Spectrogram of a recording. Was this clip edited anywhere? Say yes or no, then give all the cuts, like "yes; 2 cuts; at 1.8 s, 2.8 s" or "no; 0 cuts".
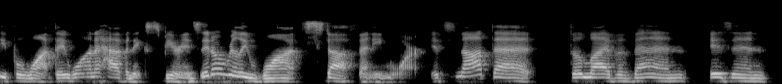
yes; 1 cut; at 4.4 s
